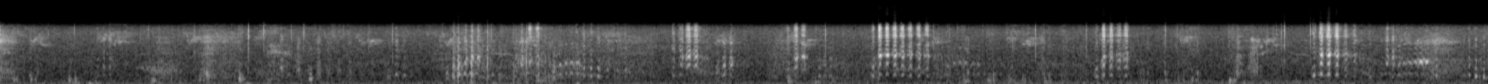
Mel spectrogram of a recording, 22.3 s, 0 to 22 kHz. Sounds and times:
Livestock, farm animals, working animals: 0:00.0 - 0:22.3.

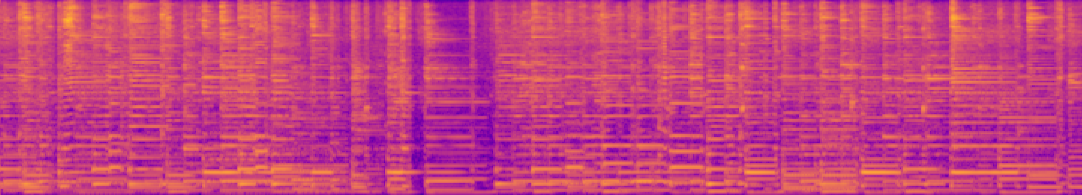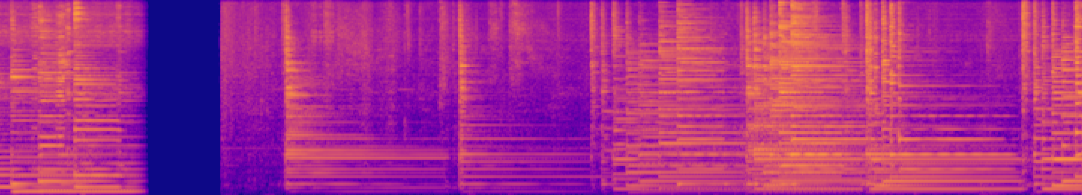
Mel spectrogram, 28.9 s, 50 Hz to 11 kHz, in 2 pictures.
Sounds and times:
Acoustic guitar: 0:00.0 - 0:16.4, 0:17.4 - 0:28.8
Strum: 0:00.0 - 0:16.4, 0:17.4 - 0:28.8.

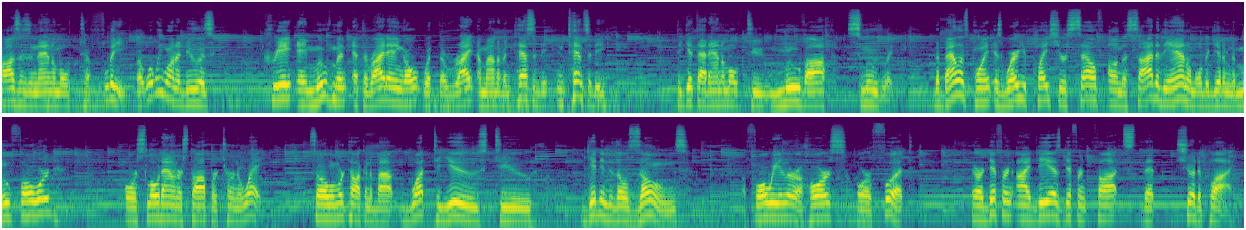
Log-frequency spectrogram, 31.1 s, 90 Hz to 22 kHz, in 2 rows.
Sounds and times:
Speech: 0:00.0 - 0:02.6, 0:03.3 - 0:07.6, 0:08.4 - 0:16.2, 0:17.1 - 0:18.8, 0:19.4 - 0:22.2, 0:22.8 - 0:24.1, 0:24.8 - 0:26.8, 0:27.7 - 0:31.0
Music: 0:00.0 - 0:31.0.

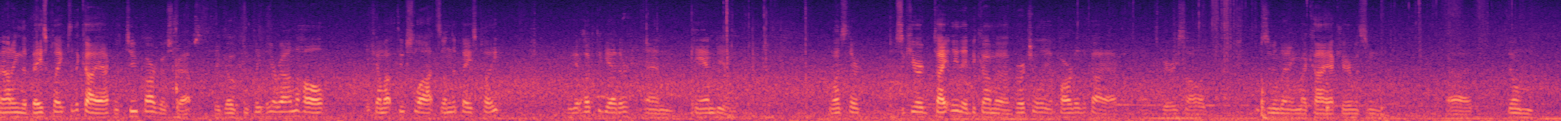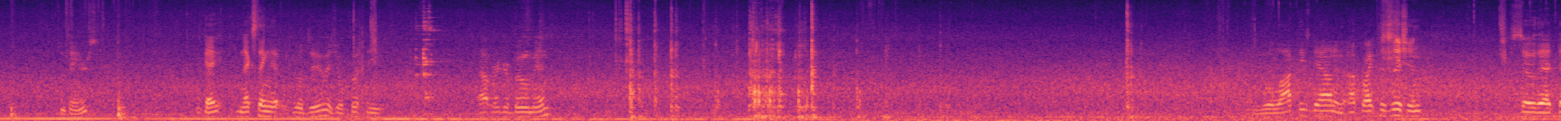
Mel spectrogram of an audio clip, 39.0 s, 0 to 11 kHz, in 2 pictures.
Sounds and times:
Speech: 0:00.0 - 0:06.3, 0:07.1 - 0:09.2, 0:10.4 - 0:17.3, 0:18.1 - 0:19.2, 0:20.2 - 0:20.8, 0:22.0 - 0:24.3, 0:25.5 - 0:26.4, 0:35.1 - 0:37.3, 0:38.3 - 0:39.0.

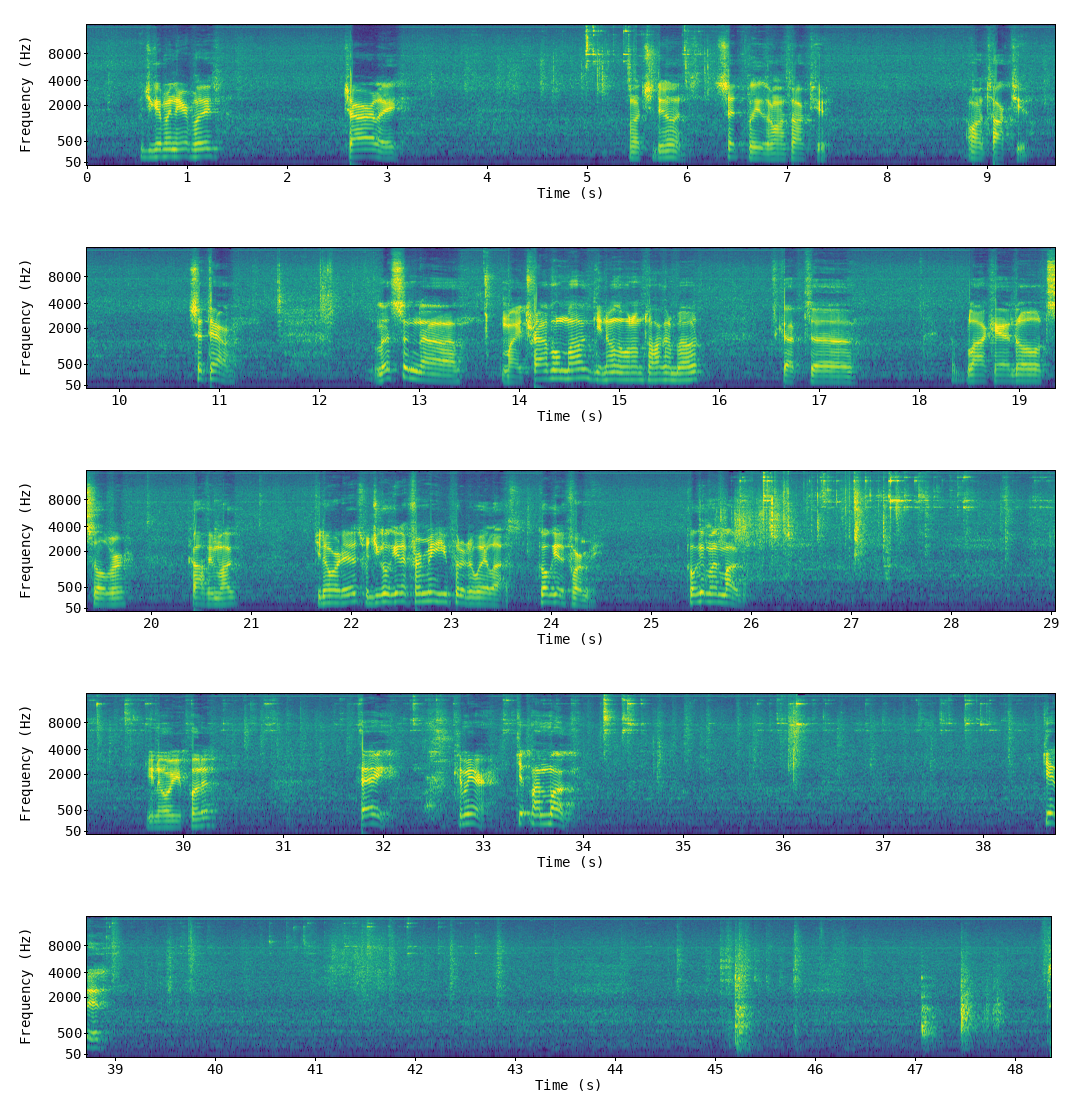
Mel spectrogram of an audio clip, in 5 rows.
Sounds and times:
Speech: 0:00.5 - 0:01.5, 0:02.6 - 0:03.3, 0:05.4 - 0:07.5, 0:08.8 - 0:09.6, 0:10.7 - 0:11.3, 0:12.5 - 0:15.9, 0:16.5 - 0:17.5, 0:18.3 - 0:21.0, 0:21.6 - 0:24.6, 0:25.4 - 0:26.1, 0:29.6 - 0:30.4, 0:31.8 - 0:34.0, 0:38.6 - 0:39.0.

